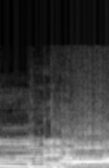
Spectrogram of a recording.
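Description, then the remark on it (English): Several voices yell and scream together on a count of three in a loud, sustained burst, overlapping pitches wavering and rising for about a second and a half with no pause. “Everyone, let's scream.”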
